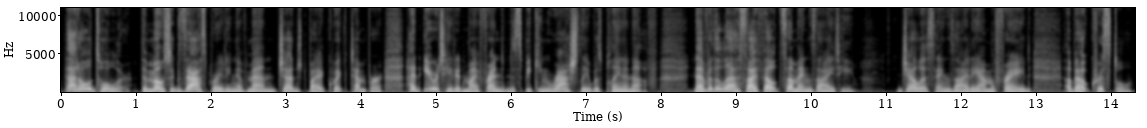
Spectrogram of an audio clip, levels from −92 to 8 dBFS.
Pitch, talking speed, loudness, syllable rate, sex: 195 Hz, 140 wpm, -20 LUFS, 4.5 syllables/s, female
